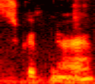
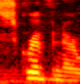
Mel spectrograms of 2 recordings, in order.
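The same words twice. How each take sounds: First: The middle consonant is a b sound. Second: The middle consonant is a v sound. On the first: The speaker calls it wrong. "not Scrivener" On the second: The speaker calls it right. "Scrivener with a V"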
